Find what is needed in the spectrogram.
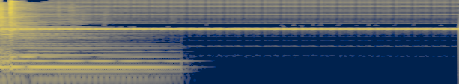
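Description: Instrumental post-rock guitar music coming to an end: a last strummed chord rings out and fades away over about two and a half seconds. A thin, steady high tone is left holding on its own.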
